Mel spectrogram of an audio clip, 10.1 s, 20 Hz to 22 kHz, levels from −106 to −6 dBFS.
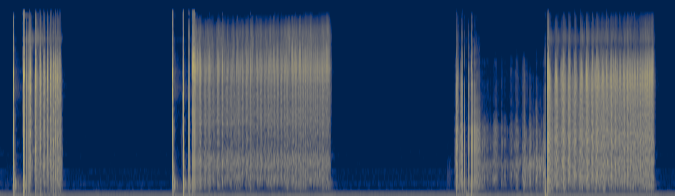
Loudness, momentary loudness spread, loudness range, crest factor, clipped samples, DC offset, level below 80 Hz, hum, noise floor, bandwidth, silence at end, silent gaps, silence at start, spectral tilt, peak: -32 LUFS; 14 LU; 11 LU; 34 dB; under 0.1%; under 0.1%; -66 dBFS; none; -72 dBFS; 16.5 kHz; 0.3 s; none; 0.2 s; 1 dB/octave; -2 dBFS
